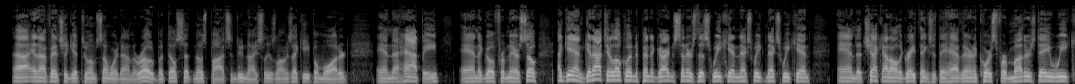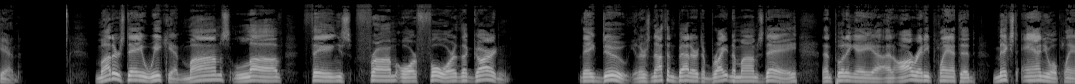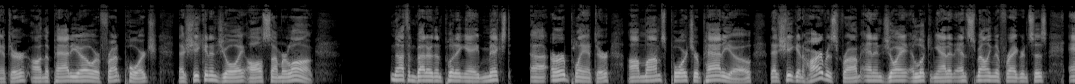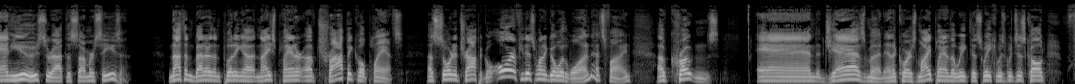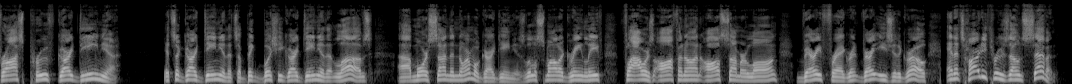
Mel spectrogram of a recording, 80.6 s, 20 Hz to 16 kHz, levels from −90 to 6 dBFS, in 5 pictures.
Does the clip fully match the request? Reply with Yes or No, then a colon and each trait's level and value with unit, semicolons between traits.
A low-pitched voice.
Yes: low, 130 Hz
